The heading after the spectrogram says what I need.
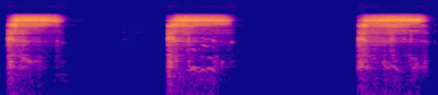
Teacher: it's almost like 2 sounds together, the K sound and the S sound, because the sound for X is X, X, X.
